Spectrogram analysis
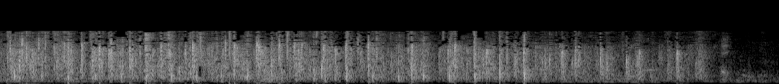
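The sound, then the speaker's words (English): A roomful of people in a Senate chamber applauds steadily to welcome a visiting middle school class from the Alban school, dense overlapping claps for several seconds before tapering off near the end. “I would like to give them a big Senate welcome.”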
